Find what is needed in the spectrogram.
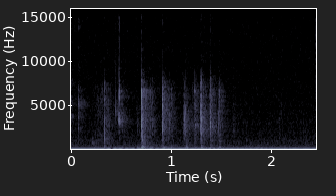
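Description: Computer keyboard typing: a quick run of keystrokes, about a dozen clicks over a second and a half, as a short word is typed.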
